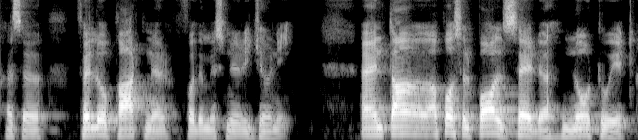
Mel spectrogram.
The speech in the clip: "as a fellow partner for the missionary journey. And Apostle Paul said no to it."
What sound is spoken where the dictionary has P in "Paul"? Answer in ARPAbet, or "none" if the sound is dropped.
P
